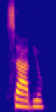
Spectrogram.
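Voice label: "sàbiu", Sardinian, female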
